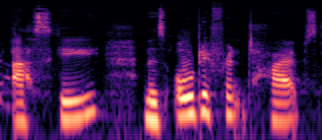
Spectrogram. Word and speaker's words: ASCII: you can type into Google, basically it's called ASCII, and there's all different types of, I'll show you quickly here. So if you type into, it's spelled ASCII, and ASCII, I actually always thought it was ASCII, but I don't know why I thought that.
